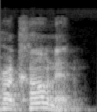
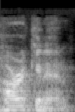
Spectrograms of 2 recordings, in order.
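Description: First: The name is said in a non-traditional way. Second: The name is said in the traditional way.

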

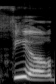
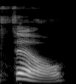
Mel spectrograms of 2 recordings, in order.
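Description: First: The vowel is a long 'ee' sound. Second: The vowel is a short 'ih' sound. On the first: "Instead of saying feel" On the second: "they say fill"

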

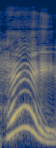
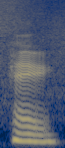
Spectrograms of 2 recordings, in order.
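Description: First: It is said excitedly, like an exclamation. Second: It is said flatly, without excitement.

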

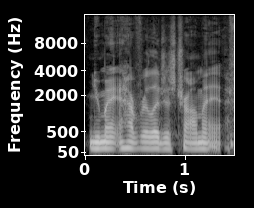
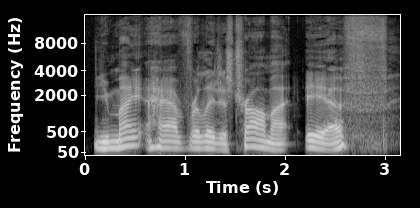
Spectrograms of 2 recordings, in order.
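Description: First: It is said in her normal voice. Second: It is said in a put-on accent.

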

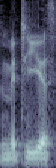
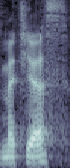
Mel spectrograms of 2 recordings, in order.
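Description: First: The name is said with an American pronunciation. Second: The name is said with a French pronunciation. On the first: "I Americanized it a little bit with Matthias" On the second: "the French way is Matthias"

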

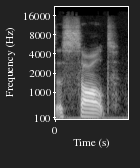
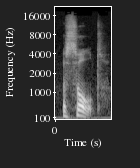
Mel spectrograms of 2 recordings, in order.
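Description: First: The second syllable sounds like 'salt'. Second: The second syllable sounds like 'sulk'. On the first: The speaker calls it right. "I pronounce this assault" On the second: The speaker calls it wrong. "Like she's saying sulking"

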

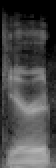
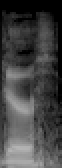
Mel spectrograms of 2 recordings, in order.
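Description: First: The name ends with a plain t sound. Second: The name ends with a lisped th sound. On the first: The speaker calls it right. "It's like supposed to be like Garrett" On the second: The speaker calls it wrong. "It sounds like he has a lisp"

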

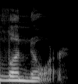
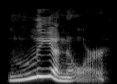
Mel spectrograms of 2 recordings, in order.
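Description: First: The name is said with two syllables. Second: The name is said with three syllables. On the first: "some simply call her Lenore" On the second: "I'm going to pronounce it Leonore"

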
